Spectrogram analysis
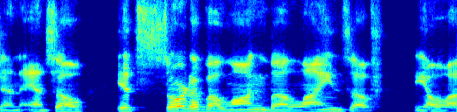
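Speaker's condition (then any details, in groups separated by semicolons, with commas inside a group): Primary lateral sclerosis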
